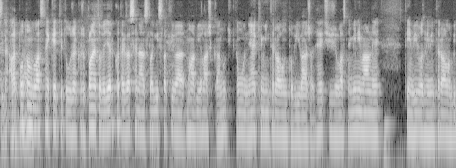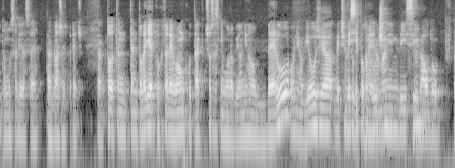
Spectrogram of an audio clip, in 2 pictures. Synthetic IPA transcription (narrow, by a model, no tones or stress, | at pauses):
nɛ̰ʔa̰lɛpɔt̪ɔmʋlasɲɛkɛɟjɛt̪ɔuʒakɔʒɛpl̩ɲɛːt̪ɔʋɛɟɛɾkɔt̪aɡzasɛnaːzlɛɡislat̪iːʋanɔɦaːʋiɦlaːʃkanuːci̥ːkt̪ɔmuɲɛakimint̪ɛɾʋalɔmt̪ɔʋiʋaːʒaɟɦɛjt͡ʃiʒɛʋlasɲɛminimaːlɲɛ | t̪iːmʋiːʋɔzniːmint̪ɛɾʋalɔmbit̪ɔmusɛlizasɛʔɔd̪ʋaːʒac̚pɾɛ̰t͡ʃ | t̪ɔt̪ɛnt̪ɛnt̪ɔʋɛɟɛɾkɔkt̪ɔɾɛːjɛʋɔŋkut̪akt͡ʃɔsasɲimuɾɔbiːɔɲiɦɔbɛɾuːɔɲiɦɔʋilɔʒɪaʋɛt͡ʃinʋiipɔt̪ɔumaiʋisibalɛbɔ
